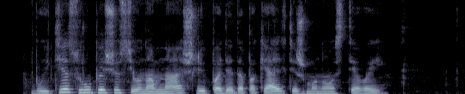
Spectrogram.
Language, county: Lithuanian, Vilnius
